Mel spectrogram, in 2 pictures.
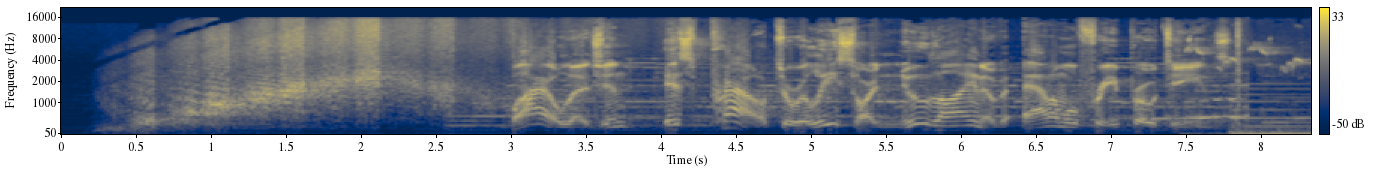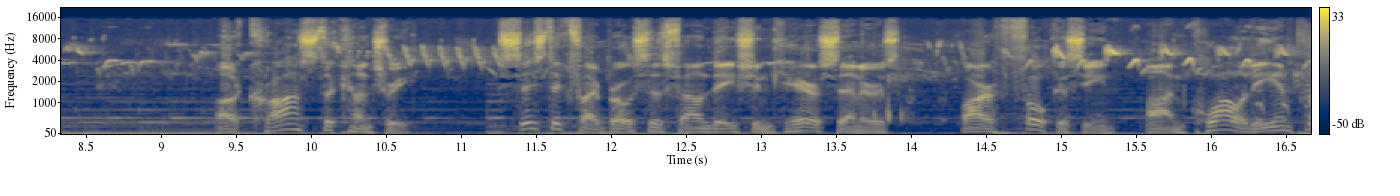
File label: narr sizzle, Voice Over Demos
